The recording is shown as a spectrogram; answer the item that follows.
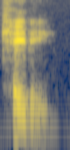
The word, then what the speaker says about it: Kath: to me by my aunt kath pronounced katie my aunt katie cool who who lived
